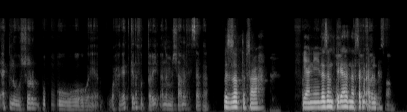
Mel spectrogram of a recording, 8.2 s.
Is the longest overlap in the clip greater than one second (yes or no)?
yes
